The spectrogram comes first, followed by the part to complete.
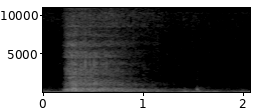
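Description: A faint breath out by a woman, rising quickly a moment in and fading away over about a second, against near silence.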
